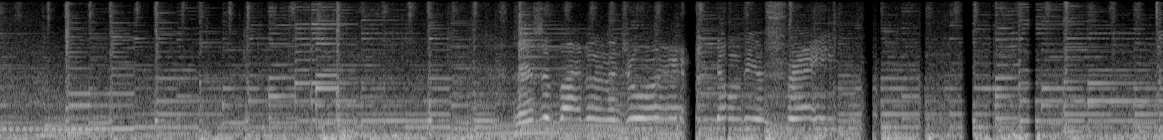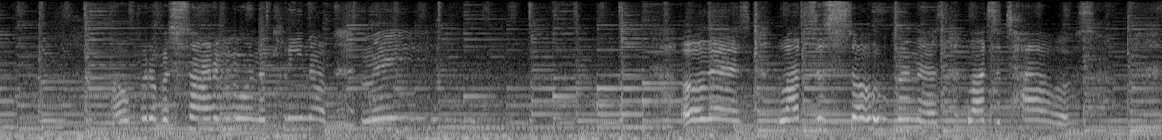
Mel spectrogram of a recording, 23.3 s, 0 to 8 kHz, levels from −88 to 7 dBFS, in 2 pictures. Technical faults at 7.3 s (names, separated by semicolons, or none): short concealed packet loss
